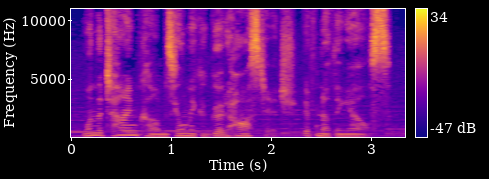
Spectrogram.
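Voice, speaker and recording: A woman's voice: on the low side, normal speed, close to an everyday voice. A woman voicing a blunt, calculating female fighter with a curt, no-nonsense manner in a video game, over music. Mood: cold, calculating. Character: blunt, hard-nosed, calculating female pirate-crew fighter.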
